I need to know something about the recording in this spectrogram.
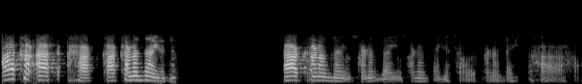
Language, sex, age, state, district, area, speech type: Sindhi, female, 45-60, Maharashtra, Thane, urban, conversation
